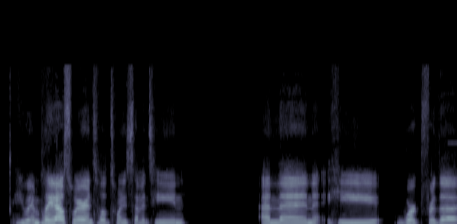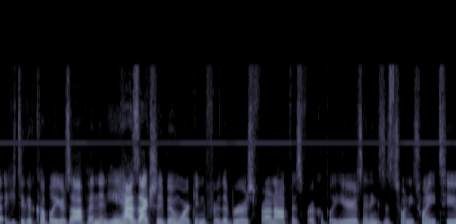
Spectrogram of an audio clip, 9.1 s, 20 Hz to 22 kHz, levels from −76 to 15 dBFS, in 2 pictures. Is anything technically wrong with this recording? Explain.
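Yes, there's USB whine starting at about 4.48 s, right after "then he worked for", and running to the end. It's a steady 8 kHz tone, well below the speech, from the bus's 125-microsecond microframes leaking current noise into the audio through power or ground.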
